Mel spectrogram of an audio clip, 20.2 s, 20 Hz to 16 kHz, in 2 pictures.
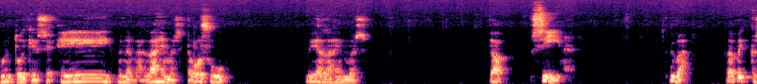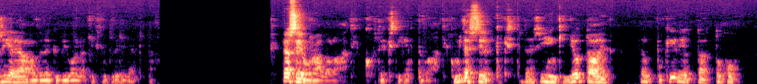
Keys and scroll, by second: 0.5 ctrl+z, 2.3 ctrl+z, 13.1 ctrl+s, 14.9-17.4 typing.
